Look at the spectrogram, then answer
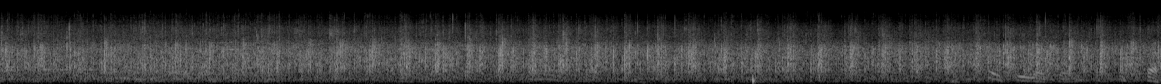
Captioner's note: applause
